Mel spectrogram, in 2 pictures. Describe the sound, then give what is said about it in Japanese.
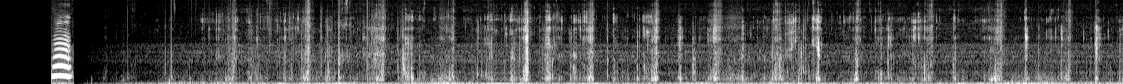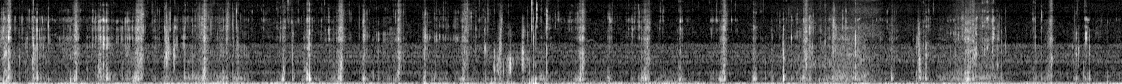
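Someone eating an oversized homemade portion of crunchy fried rice: faint, continuous crisp crunching and chewing with many bites in a steady rhythm. “ちょっと作りすぎちゃったある。でも最後まで食べるね。”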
